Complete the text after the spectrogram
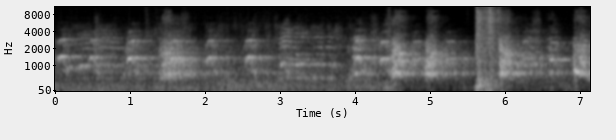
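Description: A dog barks excitedly and repeatedly in a large echoing hall.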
